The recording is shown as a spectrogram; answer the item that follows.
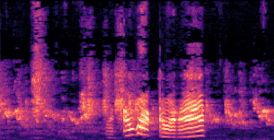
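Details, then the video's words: Pet talking parrot giving voice-like harmonic sounds, two wavering, bending utterances in quick succession, rising then falling, against a soft background hiss. "Beautiful And Amazing Talking Parrot"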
